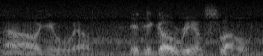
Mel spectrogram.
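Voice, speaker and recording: An American actor playing a cocky, menacing armed robber who barks orders in gangster slang, in a 1950s radio crime drama. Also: male voice, fairly low pitch, very animated, measured pace, gravelly, exaggerated voice. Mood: gloating. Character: menacing armed stick-up man, cocky and gloating. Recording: noisy muffled vintage radio recording.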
